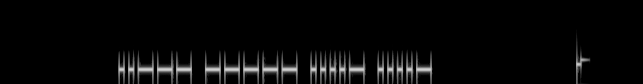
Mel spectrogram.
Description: Morse code, heard as a keyed tone, about 25 wpm, 700 Hz. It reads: 2044
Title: Numbers - 4-Digit 25wpm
